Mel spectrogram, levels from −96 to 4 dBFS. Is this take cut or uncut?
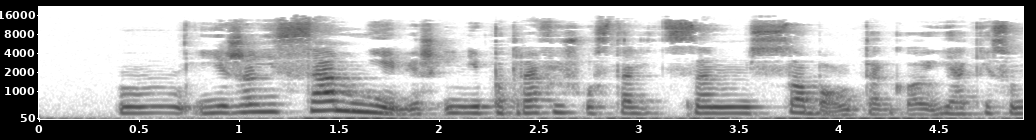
uncut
